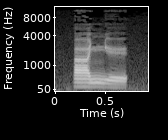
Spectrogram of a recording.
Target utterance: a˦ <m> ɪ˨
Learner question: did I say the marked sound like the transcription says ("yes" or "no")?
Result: no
